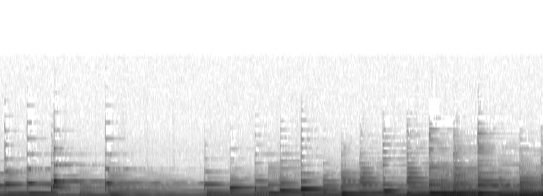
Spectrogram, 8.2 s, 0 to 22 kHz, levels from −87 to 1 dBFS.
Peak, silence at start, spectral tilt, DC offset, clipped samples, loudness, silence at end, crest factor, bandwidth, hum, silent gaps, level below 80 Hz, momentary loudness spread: -2 dBFS; 0 s; -8.5 dB/octave; 5%; under 0.1%; -19 LUFS; 0 s; 16 dB; 8 kHz; none; none; -38 dBFS; 16 LU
